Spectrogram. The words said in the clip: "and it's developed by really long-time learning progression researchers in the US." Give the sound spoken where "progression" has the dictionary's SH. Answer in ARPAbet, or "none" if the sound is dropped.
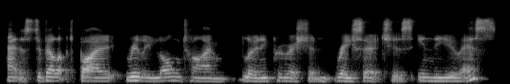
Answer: SH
